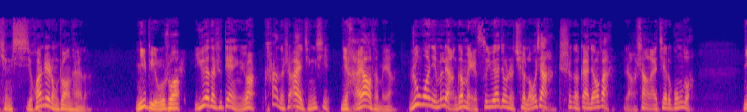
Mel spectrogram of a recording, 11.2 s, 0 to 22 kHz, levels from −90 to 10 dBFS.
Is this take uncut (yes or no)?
no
